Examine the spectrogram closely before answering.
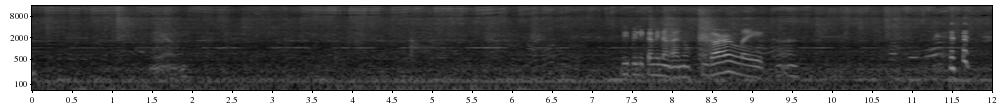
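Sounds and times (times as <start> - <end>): electronic warning beeps: 0.0 - 12.0
steady low hum: 0.0 - 12.0.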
